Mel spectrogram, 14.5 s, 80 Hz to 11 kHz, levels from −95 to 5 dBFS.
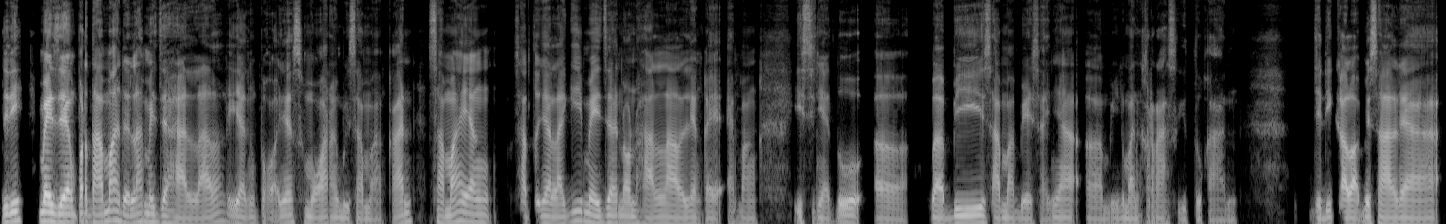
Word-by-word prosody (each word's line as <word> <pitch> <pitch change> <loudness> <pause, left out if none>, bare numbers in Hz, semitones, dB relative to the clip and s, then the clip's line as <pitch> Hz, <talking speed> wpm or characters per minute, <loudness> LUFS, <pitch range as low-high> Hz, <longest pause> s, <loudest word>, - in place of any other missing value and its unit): jadi 120 +4 +7 0.2
meja 125 -3 +11
yang 110 -1 +7
pertama 125 +4 +4
adalah 110 +1 +1
meja 110 -2 0
halal 90 +5 -1
yang 95 -5 -2
pokoknya 105 +3 -3
semua 90 -3 -2
orang 90 - -5
bisa 85 -1 -4
makan 80 +9 -4
sama 105 +6 0
yang 110 -3 +1 0.2
satunya 100 -1 -3
lagi 100 +9 -2
meja 105 -2 +2
non 100 -2 -2
halal 90 0 -1
yang 90 -2 -5
kayak 85 -1 -5
emang, 85 -1 -9 0.4
isinya - - -5
itu, - - 0 0.2
eee, 80 -3 -5 0.2
babi 105 +5 +1
sama 90 -3 -3
biasanya, 85 +2 -5
eee, 80 -1 -8
minuman 80 0 -6
keras 85 0 -7
gitu - - -11
kan, 75 0 -12 0.7
jadi 85 +1 -5
kalau 90 -1 +4
misalnya 90 -2 +1
90 Hz, 155 wpm, -26 LUFS, 85-105 Hz, 0.7 s, meja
